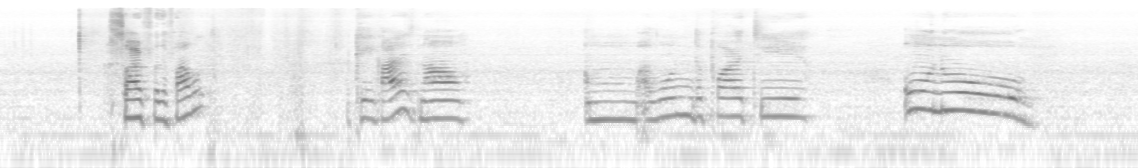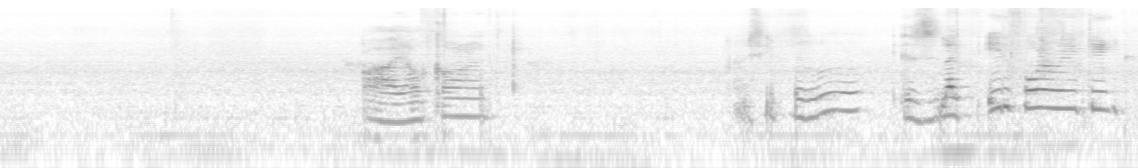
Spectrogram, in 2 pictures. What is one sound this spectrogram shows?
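A child speaks close by.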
